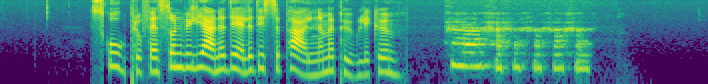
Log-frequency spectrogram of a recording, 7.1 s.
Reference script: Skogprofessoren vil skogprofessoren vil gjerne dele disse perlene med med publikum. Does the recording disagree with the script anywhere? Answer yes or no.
yes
